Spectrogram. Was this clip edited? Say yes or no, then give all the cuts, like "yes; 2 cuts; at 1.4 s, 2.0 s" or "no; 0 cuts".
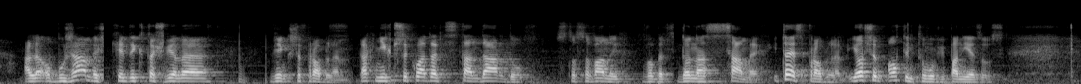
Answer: yes; 5 cuts; at 1.0 s, 1.6 s, 3.5 s, 3.9 s, 6.7 s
